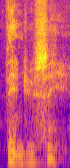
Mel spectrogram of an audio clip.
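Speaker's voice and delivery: hushed, breathless whisper. Acted. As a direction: let it fall to a secret whisper. Preacher drops to a whisper.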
